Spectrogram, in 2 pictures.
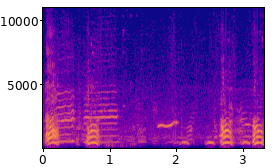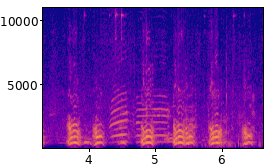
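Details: Pack of 18 Basset Hounds on a walk round Belwade Farm near Dess, Aboyne, Scotland, 10 August 2014, giving loud, rich, harmonic bays in quick overlapping bursts, several voices calling over one another with short gaps, some rising yelps between.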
